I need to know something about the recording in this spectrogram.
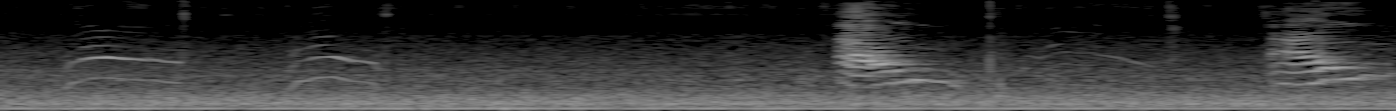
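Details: Domestic cat or kitten mewing indoors, several thin high meows that rise then fall, spaced irregularly, two louder harsher cries later, over a constant low electrical hum.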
